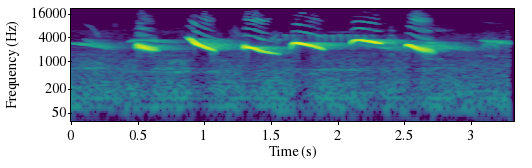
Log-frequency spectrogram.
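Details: Singing green-winged saltator in the morning, giving a rich whistled phrase of six smooth slurred notes, several sliding down in pitch. Each note lasts about a quarter second and the notes come at a steady rhythm.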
